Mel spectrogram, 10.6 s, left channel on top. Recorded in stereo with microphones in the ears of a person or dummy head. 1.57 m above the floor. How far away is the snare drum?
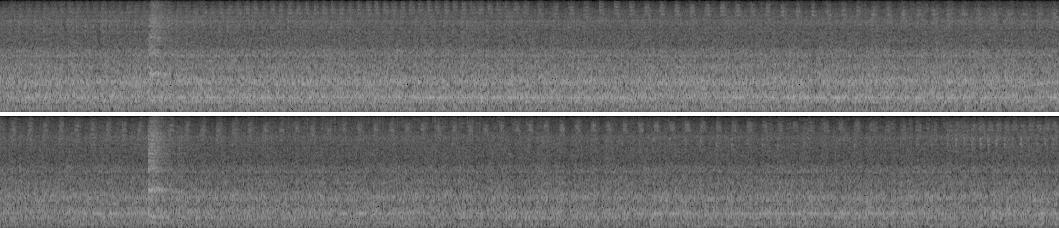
About 3.5 m.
